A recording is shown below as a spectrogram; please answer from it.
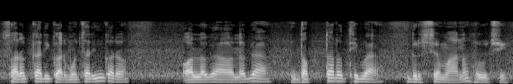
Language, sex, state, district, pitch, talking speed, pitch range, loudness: Odia, male, Odisha, Khordha, 120 Hz, 105 wpm, 110-140 Hz, -17 LUFS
